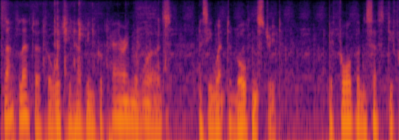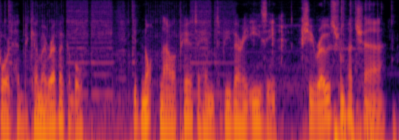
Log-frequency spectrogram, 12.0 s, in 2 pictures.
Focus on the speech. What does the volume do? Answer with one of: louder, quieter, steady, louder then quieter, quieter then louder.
steady.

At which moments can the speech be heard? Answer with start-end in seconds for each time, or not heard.
0.0-11.9.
